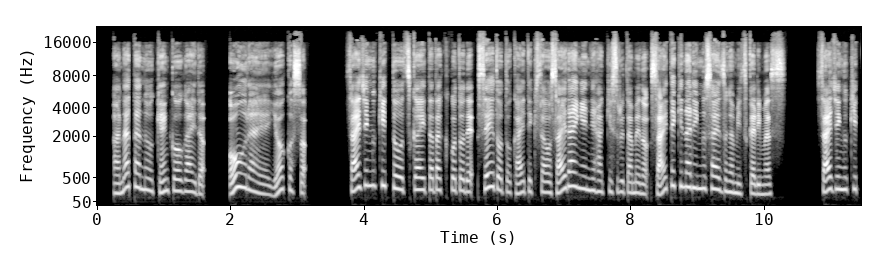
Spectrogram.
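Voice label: Japanese, female, E-Learning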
